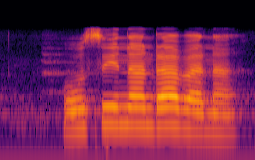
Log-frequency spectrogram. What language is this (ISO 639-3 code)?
ven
